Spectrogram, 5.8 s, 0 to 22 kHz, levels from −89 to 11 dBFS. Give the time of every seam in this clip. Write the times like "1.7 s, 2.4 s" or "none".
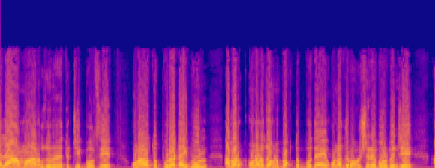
none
